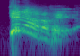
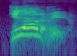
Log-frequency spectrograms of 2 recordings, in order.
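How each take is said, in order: First: It is said forcefully with much energy. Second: It is said flatly with little energy.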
